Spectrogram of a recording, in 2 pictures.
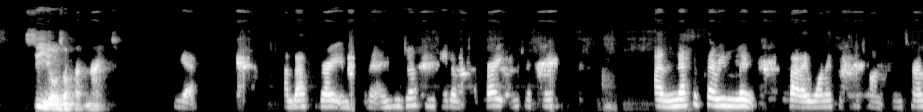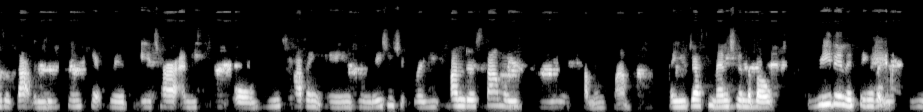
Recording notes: I apologise for this episode's sound quality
